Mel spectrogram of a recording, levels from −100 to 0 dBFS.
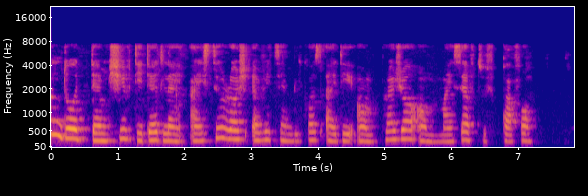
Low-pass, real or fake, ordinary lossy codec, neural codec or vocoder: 7.2 kHz; real; none; none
